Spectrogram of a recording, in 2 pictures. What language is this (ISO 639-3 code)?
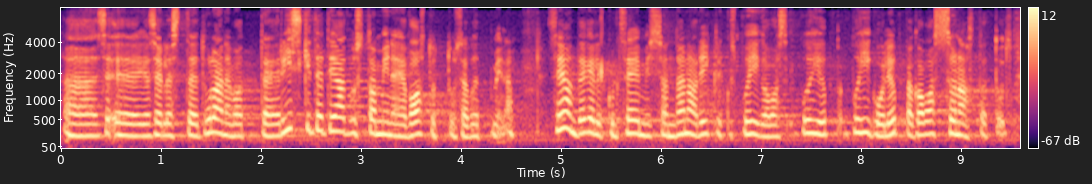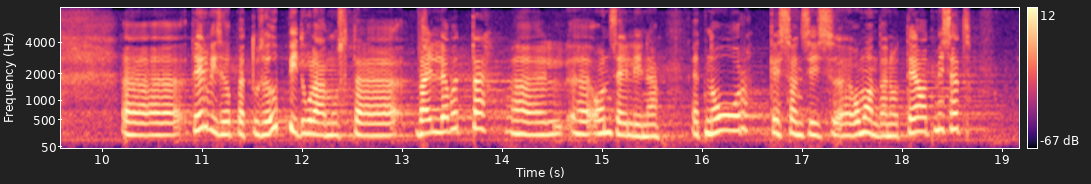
est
